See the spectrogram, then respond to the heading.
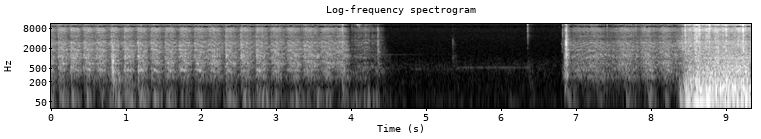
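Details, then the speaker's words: Chevy Colorado after sitting all winter; it previously backfired and wouldn't fire. Fuel gauge broken, so it may be out of gas; gas added; weak battery at 11.9 V. Steady rapid cranking, about four turns a second, swells but never catches. "Last time I tried to start this thing, it let out one hellacious backfire, and it wouldn't start. It would crank, but it wouldn't fire."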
